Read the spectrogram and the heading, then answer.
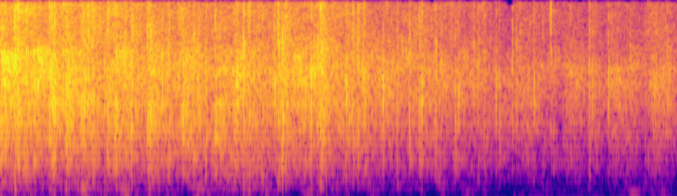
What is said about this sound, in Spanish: Nosotros le apoyamos, le queremos y sabemos que está a punto de salir ya del hospital, o sea que deseamos su pronta recuperación y le vamos a mandar, si os parece, un aplauso desde aquí muy fuerte para Nacho.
